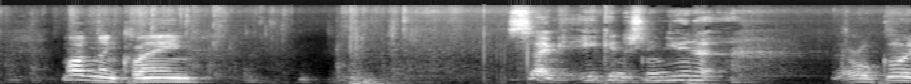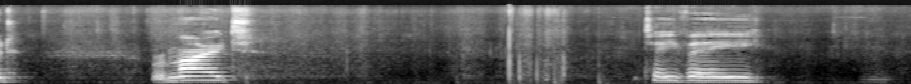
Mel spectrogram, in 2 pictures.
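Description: A man speaks calmly close by, in short phrases with pauses.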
